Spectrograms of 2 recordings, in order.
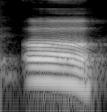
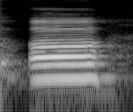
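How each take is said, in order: First: The vowel is said at a middle pitch. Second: The vowel is said at a high pitch. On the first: "मध्य भाग से बोलेंगे तो मध्यम भाग से" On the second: "ऊपरी भाग से बोला रहेगा"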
